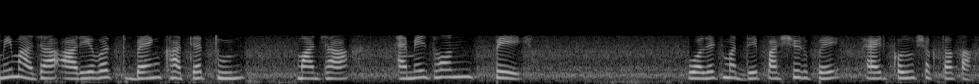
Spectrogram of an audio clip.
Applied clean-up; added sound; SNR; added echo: none; none; none; none.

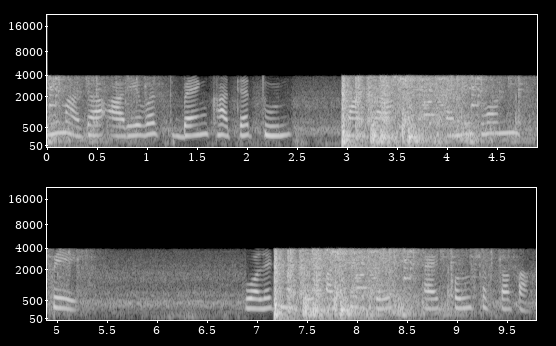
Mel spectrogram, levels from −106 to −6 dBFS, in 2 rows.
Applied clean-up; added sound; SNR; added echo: none; Shatter; -3 dB; none.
